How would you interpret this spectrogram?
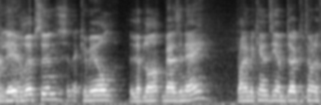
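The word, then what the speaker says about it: Leblanc-Bazinet: Camille, LeBlanc, Bazinet, Brian Mackenzie, I'm Doug Katona.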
